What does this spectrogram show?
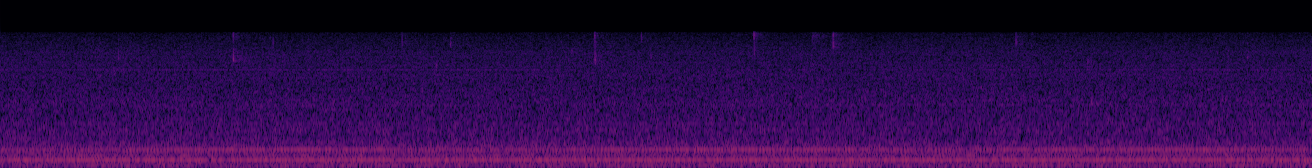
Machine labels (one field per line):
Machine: pump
